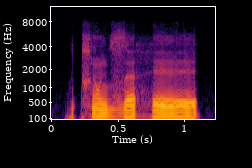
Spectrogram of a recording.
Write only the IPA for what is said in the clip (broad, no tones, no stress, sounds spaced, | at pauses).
t͡ɕ ɔ̃ ʎ z ɛ h eː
